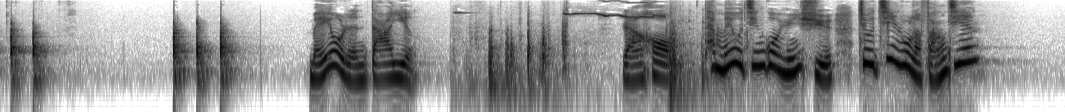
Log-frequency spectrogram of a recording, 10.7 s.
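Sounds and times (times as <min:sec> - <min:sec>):
knocking on a wooden door: 0:01.7 - 0:02.4, 0:04.7 - 0:05.7
speech: 0:03.1 - 0:04.2, 0:06.2 - 0:09.9.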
